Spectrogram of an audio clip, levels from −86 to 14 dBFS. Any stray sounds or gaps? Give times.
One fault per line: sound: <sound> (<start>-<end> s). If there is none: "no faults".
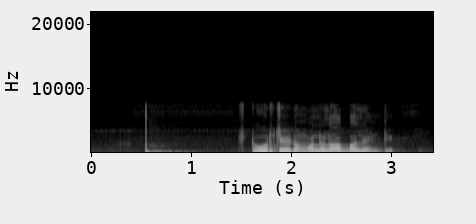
sound: thud (0.5-1.1 s)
